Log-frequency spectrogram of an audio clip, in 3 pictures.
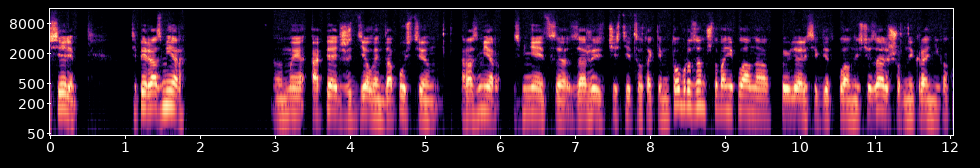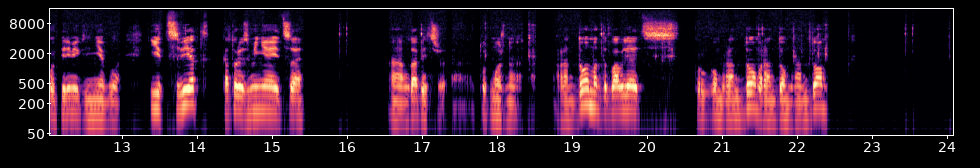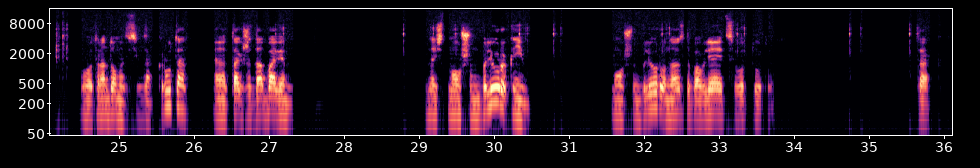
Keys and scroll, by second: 18.2 KP_8, 18.4 KP_Enter, 20.1 KP_3, 20.2 KP_Enter, 21.9 KP_2, 22.1 KP_5, 22.3 KP_Enter, 24.0 KP_3, 24.2 KP_Enter.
